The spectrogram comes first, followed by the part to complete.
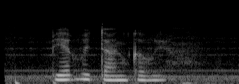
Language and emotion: Russian, neutral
